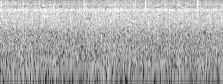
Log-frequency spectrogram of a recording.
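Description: Steady, heavy rainfall in Lahore on a cool, breezy day, heard as an even, unbroken wash of falling drops with no talking.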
